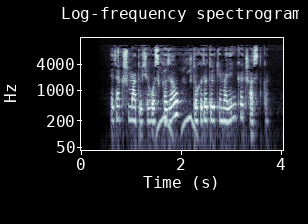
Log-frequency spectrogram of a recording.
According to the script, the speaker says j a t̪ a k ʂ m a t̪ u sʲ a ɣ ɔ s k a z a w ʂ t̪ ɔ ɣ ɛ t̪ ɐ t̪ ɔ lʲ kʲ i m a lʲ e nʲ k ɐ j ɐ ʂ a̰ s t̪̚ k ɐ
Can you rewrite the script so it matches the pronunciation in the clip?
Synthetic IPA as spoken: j a t̪ a k ʂ m a t̪ u sʲ a ɣ ɔ s k a z a w ʂ t̪ ɔ ɣ ɛ t̪ ɐ t̪ ɔ lʲ kʲ i m a lʲ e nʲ k ɐ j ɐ t͡ʂ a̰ s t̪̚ k ɐ

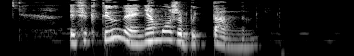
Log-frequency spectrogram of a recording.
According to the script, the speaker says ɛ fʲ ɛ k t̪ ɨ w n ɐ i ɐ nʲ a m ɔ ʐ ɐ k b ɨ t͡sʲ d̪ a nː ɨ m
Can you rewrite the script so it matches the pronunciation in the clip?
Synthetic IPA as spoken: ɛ fʲ ɛ k t̪ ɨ w n ɐ j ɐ nʲ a m ɔ ʐ ɐ b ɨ t͡sʲ t̪ a nː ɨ m

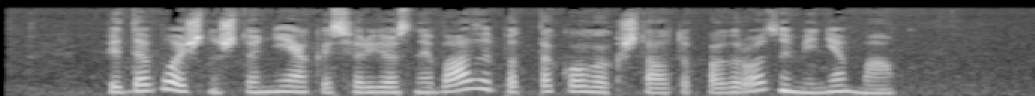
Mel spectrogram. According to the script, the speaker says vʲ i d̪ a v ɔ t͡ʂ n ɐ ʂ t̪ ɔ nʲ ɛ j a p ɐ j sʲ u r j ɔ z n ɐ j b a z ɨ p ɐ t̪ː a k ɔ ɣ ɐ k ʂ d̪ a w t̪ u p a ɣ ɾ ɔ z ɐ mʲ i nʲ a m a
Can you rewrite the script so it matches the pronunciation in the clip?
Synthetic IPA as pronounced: vʲ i d̪ a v ɔ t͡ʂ n ɐ ʂ t̪ ɔ nʲ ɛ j a k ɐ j sʲ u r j ɔ z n ɐ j b a z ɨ p ɐ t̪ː a k ɔ ɣ ɐ k ʂ t̪ a w t̪ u p a ɣ ɾ ɔ z ɐ mʲ i nʲ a m a

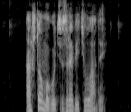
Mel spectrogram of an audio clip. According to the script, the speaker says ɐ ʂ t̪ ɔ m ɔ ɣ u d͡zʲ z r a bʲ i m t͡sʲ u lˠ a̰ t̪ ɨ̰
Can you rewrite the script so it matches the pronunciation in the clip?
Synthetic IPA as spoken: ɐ ʂ t̪ ɔ m ɔ ɣ u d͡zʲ z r a bʲ i t͡sʲ u lˠ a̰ d̪ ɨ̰

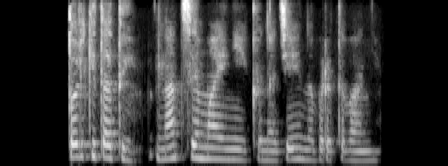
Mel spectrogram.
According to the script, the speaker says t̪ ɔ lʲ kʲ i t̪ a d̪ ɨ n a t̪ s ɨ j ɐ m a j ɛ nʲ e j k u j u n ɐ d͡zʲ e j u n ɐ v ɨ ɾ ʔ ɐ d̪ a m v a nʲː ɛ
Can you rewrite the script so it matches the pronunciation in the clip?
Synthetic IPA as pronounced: t̪ ɔ lʲ kʲ i t̪ a d̪ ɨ n a t̪ s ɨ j ɐ m a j ɛ nʲ e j k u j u n a d͡zʲ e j u n ɐ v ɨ ɾ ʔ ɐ t̪ a v a nʲː ɛ

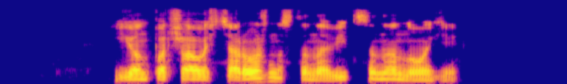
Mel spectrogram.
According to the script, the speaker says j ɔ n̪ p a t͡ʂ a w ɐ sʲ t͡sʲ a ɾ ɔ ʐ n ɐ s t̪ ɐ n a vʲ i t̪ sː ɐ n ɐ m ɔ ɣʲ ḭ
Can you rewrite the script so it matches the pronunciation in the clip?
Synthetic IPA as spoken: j ɔ n̪ p a t͡ʂ a w ɐ sʲ t͡sʲ a ɾ ɔ ʐ n ɐ s t̪ ɐ n a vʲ i t̪ sː ɐ n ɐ n ɔ ɣʲ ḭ

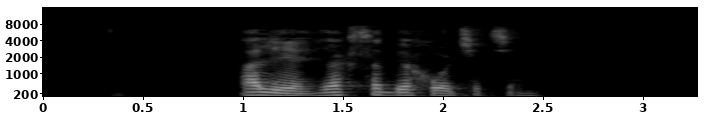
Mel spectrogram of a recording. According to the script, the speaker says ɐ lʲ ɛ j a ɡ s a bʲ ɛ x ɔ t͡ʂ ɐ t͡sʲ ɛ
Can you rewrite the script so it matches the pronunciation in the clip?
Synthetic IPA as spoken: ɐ lʲ ɛ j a k s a bʲ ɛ x ɔ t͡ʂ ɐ t͡sʲ ɛ

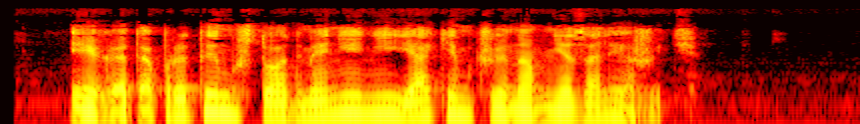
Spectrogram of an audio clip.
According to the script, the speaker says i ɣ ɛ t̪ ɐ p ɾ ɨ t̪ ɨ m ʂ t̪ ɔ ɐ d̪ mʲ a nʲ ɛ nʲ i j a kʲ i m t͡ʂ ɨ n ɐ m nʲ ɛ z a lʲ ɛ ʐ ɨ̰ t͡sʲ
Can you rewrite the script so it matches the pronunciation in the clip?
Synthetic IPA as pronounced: i ɣ ɛ t̪ ɐ p ɾ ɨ t̪ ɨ m ʂ t̪ ɔ ɐ d̪ mʲ a nʲ ɛ nʲ i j a kʲ i m t͡ʂ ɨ n ɐ m nʲ ɛ z a lʲ ɛ ʐ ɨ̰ t͡sʲ

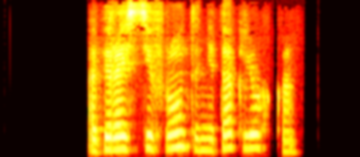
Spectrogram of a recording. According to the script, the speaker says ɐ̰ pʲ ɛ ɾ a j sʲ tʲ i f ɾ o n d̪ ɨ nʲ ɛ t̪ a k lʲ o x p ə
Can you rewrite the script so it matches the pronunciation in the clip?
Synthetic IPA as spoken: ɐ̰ pʲ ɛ ɾ a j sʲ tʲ i f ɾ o n t̪ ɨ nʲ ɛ t̪ a k lʲ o x k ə

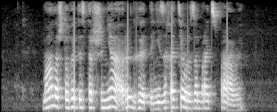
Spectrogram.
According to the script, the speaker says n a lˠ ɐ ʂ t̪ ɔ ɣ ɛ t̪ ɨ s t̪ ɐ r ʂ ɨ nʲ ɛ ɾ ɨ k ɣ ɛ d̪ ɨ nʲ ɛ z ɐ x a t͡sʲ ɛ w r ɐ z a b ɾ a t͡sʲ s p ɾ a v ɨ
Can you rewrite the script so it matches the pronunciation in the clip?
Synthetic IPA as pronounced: m a lˠ ɐ ʂ t̪ ɔ ɣ ɛ t̪ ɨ s t̪ ɐ r ʂ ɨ nʲ a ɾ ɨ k ɣ ɛ t̪ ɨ nʲ ɛ z ɐ x a t͡sʲ ɛ w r ɐ z a b ɾ a t͡sʲ s p ɾ a v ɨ

